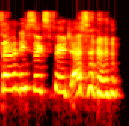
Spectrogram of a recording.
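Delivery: laughing through the words. Real, not acted. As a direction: crack up as you say it. Joking, laughter heard.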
